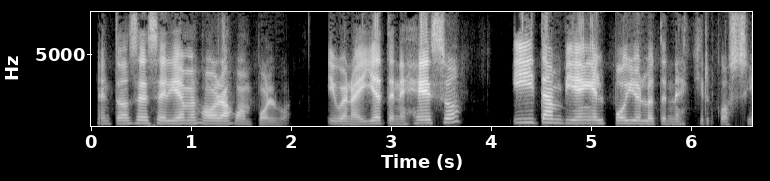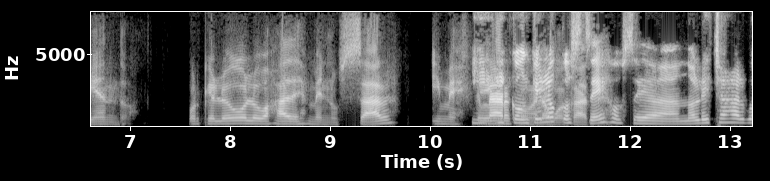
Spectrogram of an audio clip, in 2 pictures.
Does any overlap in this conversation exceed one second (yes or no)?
yes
